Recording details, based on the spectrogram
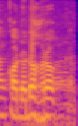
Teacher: Kalau orang Sunda anqadha dhahrak. Cuman dal ditebalkan. Itu juga sebenarnya tidak diperbolehkan ya.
